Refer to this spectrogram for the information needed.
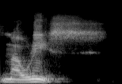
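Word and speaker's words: Maurois: Andrés Maurice, o como, di, como dirían los franceses, que la S no se pronuncia, pero bueno, la vida es un juego en que nadie puede retirarse llevándose las ganancias.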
